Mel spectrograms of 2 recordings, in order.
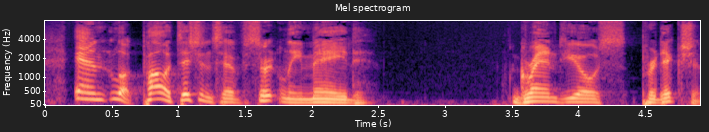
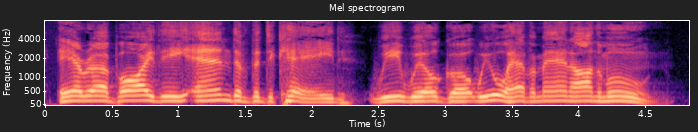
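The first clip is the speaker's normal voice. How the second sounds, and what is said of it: Imitated Massachusetts accent. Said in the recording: “that's how he talked in his Massachusetts accent”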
